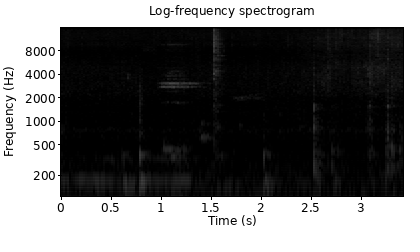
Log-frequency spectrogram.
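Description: Ginger paste and garlic stirred and fried in a pan for a Bengali chicken egg devil, faint sizzling with a few soft scrapes and clicks of the spoon, close but quiet.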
